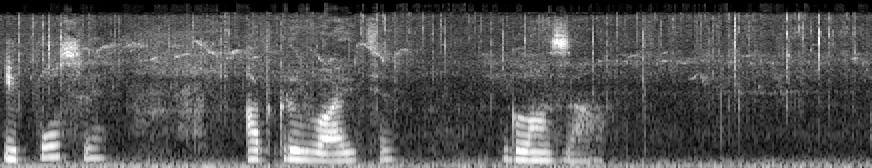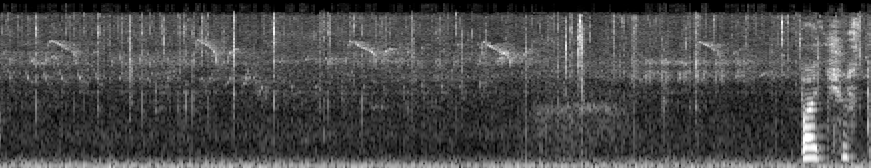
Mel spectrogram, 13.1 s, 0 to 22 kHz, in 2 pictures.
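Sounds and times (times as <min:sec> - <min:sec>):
campfire crackling: 0:00.0 - 0:13.0
steady low rumble: 0:00.0 - 0:13.0.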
